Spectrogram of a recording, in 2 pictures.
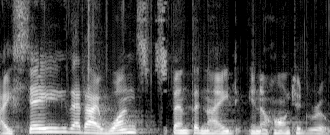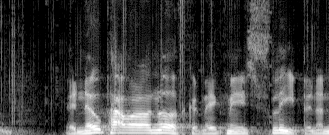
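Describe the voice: This is plain reading aloud. Its intonation is lively.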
